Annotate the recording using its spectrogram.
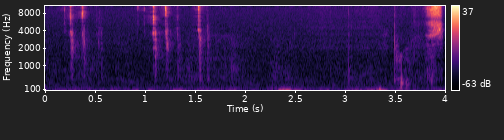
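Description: Computer keyboard keystrokes and mouse clicks, a scatter of short sharp clicks, some in quick pairs, with a couple of dull low knocks in the second half.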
